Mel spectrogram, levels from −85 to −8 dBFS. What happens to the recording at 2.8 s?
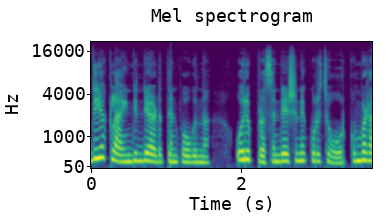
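Nothing goes wrong at 2.8 s; the speech plays through that moment intact, with no dropout, click or distortion.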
